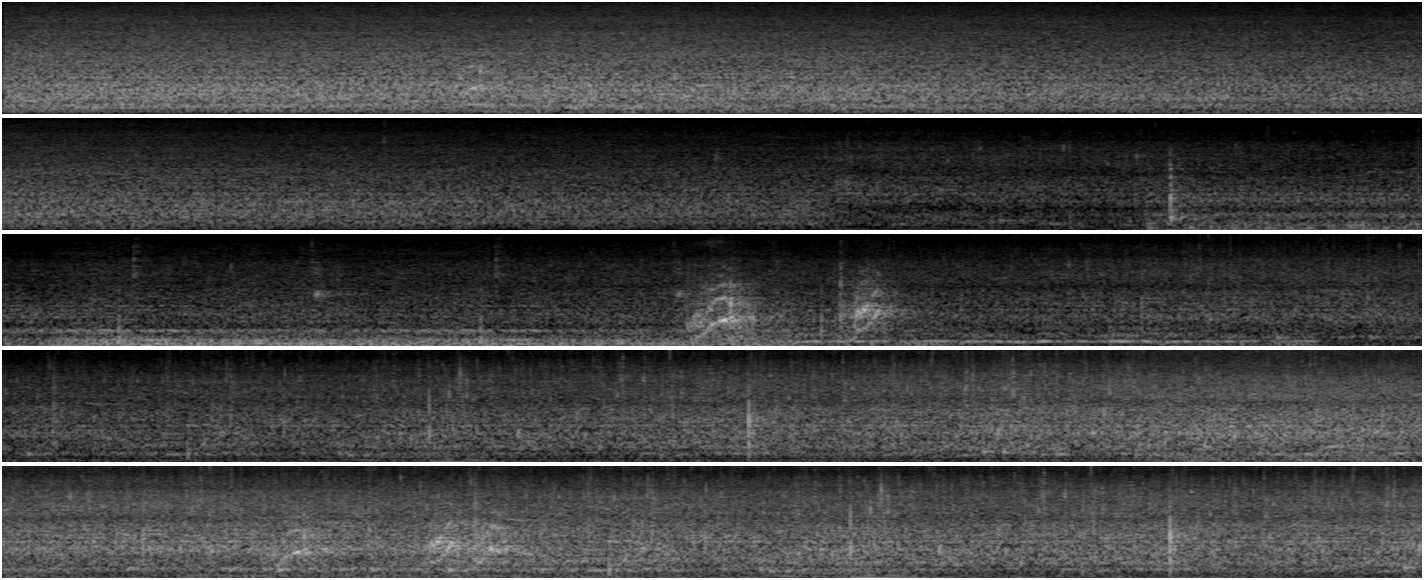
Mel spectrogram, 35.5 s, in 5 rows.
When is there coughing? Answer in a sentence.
You can't hear the coughing here.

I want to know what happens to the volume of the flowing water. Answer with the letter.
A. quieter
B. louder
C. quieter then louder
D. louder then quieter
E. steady
C.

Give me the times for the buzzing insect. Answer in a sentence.
The buzzing insect can be heard from 12.8 to 20.8 s.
